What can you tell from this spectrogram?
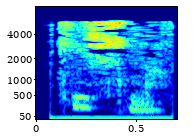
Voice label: rainy, croatian

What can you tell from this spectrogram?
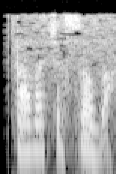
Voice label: "bedroom" croatian

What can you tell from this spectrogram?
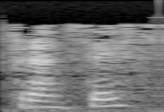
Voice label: French

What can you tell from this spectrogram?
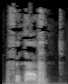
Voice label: "tonight", Dutch

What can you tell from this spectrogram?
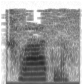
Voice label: "cold" croatian

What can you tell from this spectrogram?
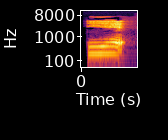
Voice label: house, japanese

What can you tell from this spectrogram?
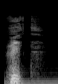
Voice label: "white", Dutch

